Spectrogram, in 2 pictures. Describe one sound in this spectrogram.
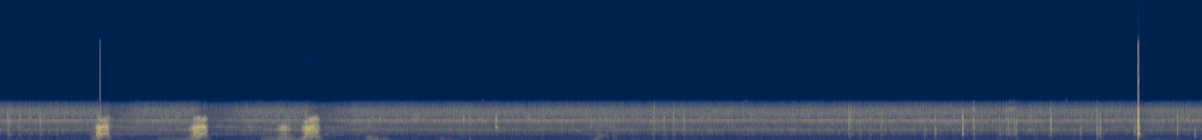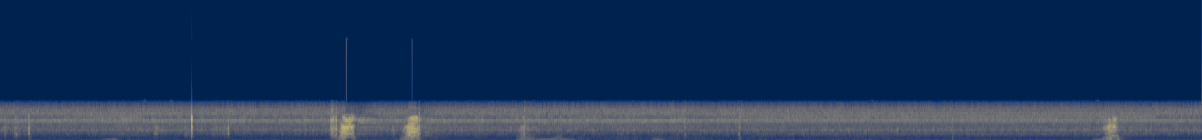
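A dog barks nearby in short bursts.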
